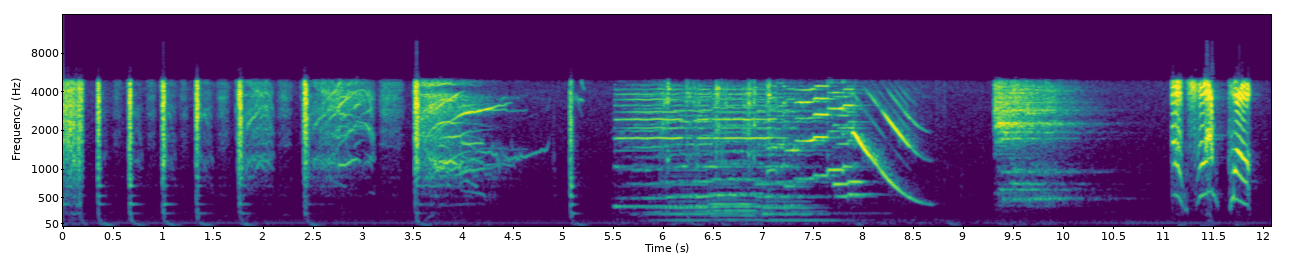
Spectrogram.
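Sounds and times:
high squeaky gliding sounds: 5.5 - 8.8.

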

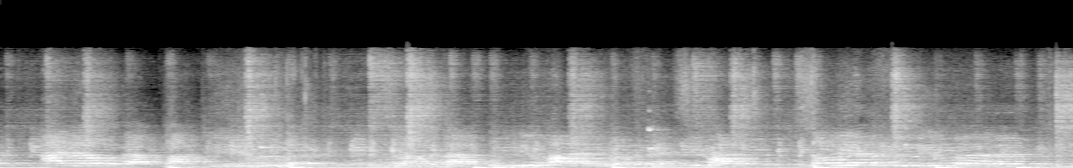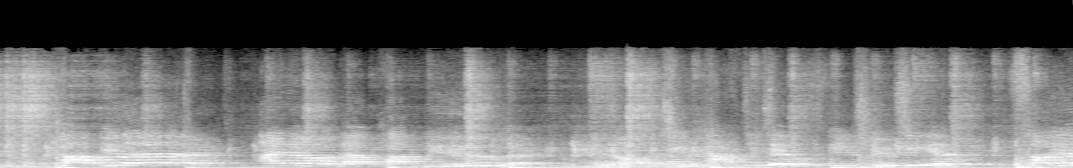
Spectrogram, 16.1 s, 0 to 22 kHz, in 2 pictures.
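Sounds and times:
backing track with bass and drums: 0.0 - 16.0
teenagers singing pop song: 0.0 - 16.0.

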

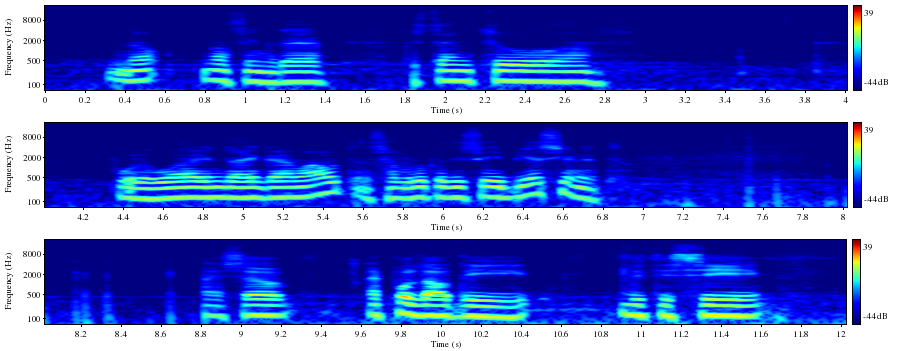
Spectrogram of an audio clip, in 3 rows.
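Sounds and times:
faint steady hum: 0.0 - 12.0
man speaking: 8.8 - 11.7.

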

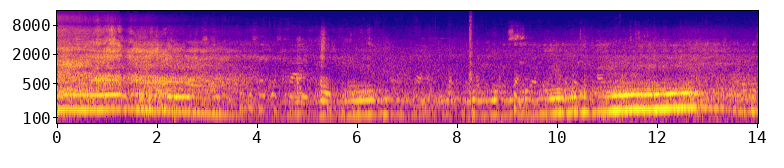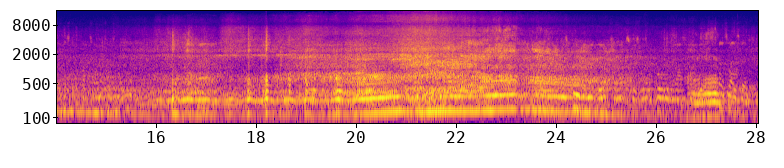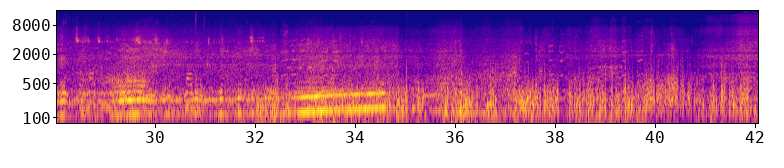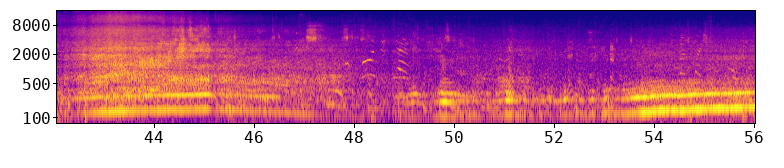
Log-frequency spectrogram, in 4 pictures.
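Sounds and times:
diesel engine accelerating: 0.0 - 56.0.

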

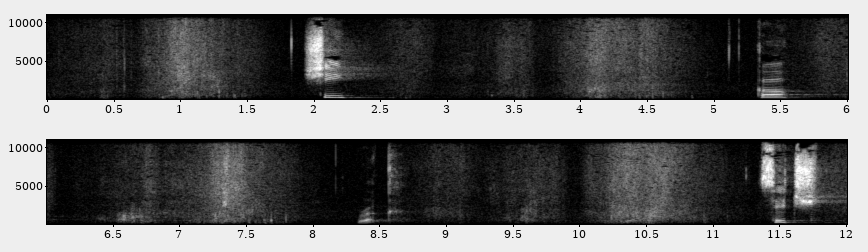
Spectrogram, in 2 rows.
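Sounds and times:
cloth swishing: 0.1 - 1.8, 2.5 - 5.0, 5.6 - 8.1, 8.8 - 11.2.

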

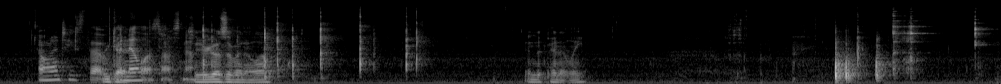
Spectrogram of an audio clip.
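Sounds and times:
spoon clinking glass bowl: 8.8 - 9.9.

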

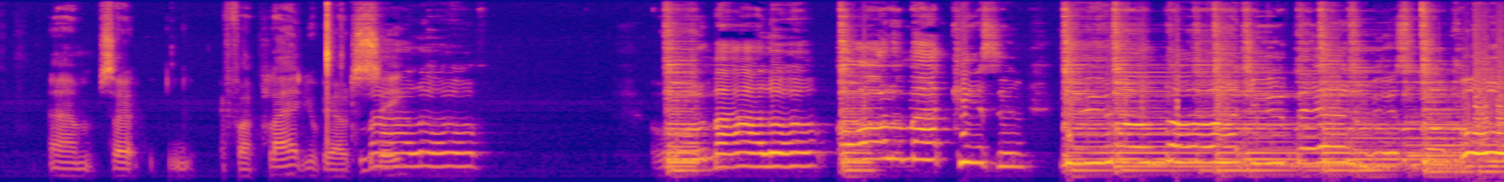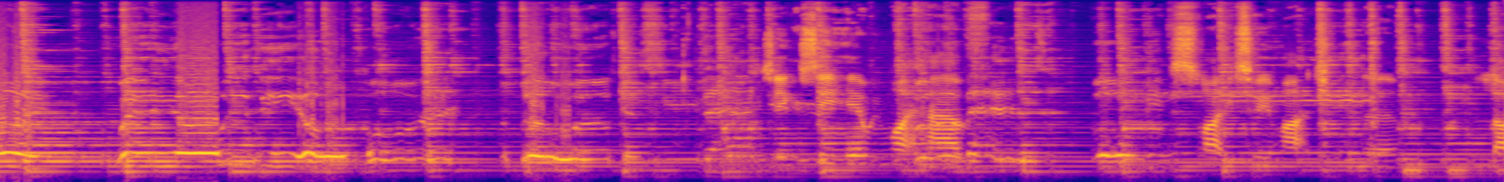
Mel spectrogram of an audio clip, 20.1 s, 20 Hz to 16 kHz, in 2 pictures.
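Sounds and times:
man singing: 2.2 - 3.3, 4.4 - 20.0
strummed acoustic guitar: 2.4 - 3.2, 4.4 - 20.0.

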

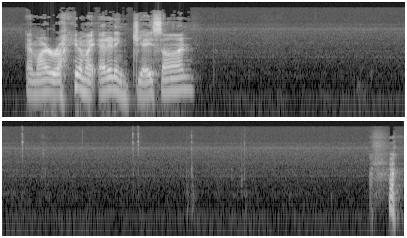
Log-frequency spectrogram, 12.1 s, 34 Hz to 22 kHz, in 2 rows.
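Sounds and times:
computer mouse clicks: 8.0 - 8.2, 8.8 - 9.8.

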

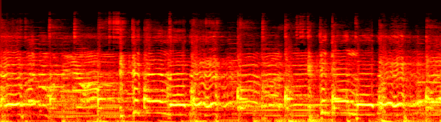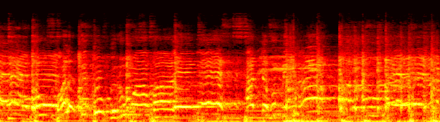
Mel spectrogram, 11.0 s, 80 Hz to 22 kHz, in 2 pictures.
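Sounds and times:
drum kit: 0.0 - 11.0
hand percussion: 0.0 - 11.0
keyboards: 0.0 - 11.0
male singer: 0.0 - 11.0.

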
